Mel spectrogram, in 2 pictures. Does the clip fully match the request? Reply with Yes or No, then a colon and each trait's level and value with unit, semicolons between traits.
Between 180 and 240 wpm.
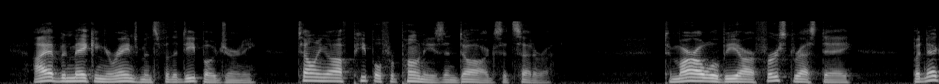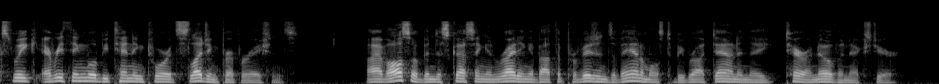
Yes: average, 185 wpm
